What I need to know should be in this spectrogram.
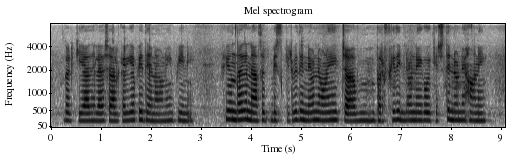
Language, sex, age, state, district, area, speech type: Dogri, female, 30-45, Jammu and Kashmir, Samba, rural, spontaneous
